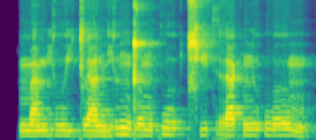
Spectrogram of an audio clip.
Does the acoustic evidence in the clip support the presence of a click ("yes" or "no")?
no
